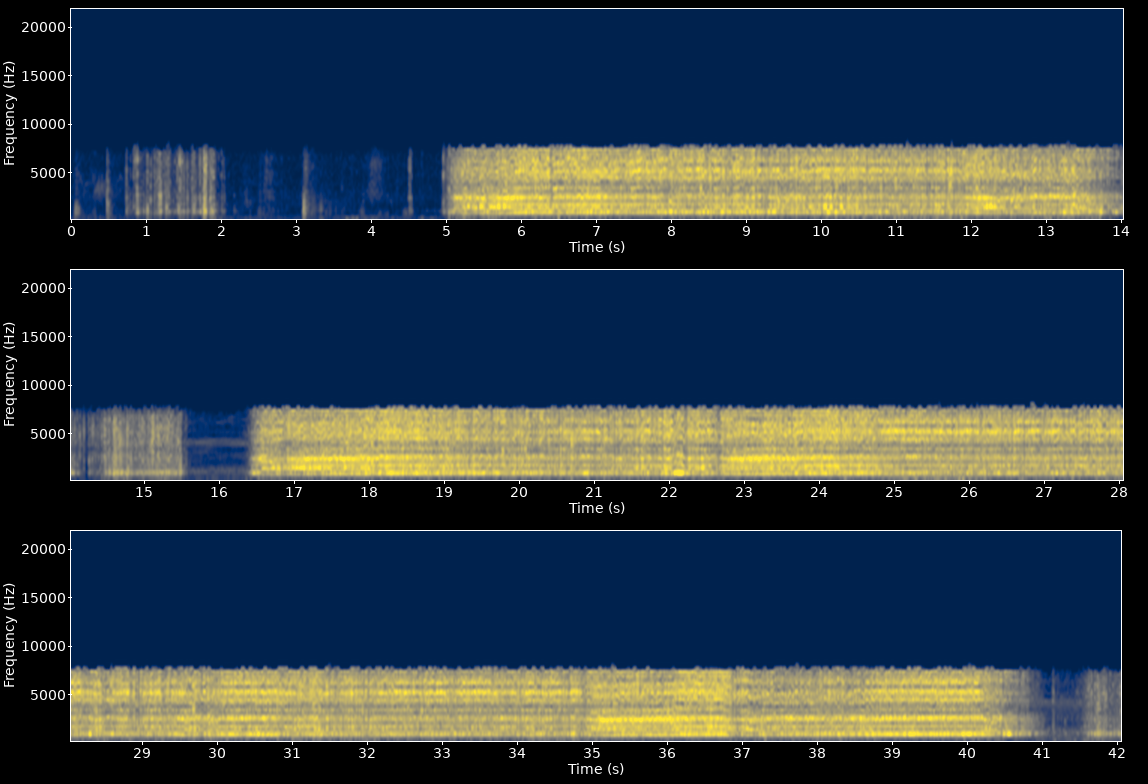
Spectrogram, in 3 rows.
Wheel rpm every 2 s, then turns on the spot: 0, 0, 60, 220, 230, 230, 170, 20, 130, 230, 230, 220, 230, 230, 230, 230, 230, 220, 210, 210, 60.
14-16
